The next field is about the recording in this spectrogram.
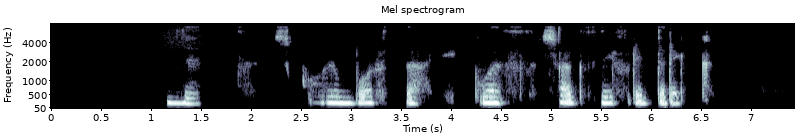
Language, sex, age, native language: Icelandic, female, 30-39, Filipino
